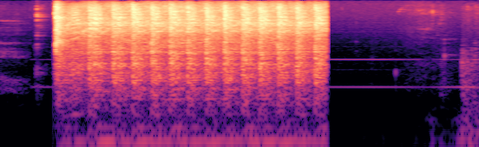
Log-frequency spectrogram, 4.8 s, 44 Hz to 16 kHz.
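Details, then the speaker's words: Mazda MX-5 Miata first start attempt after refitting the engine, spark plugs reinstalled; about three seconds of fast, even cranking with compression pulses but no firing, crank no start with no fuel arriving, owner suspects the fuel hoses are swapped. "il y a pas d'essence là d'accord il y a pas d'essence"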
